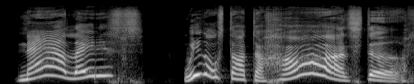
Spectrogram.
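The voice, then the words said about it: Imitates a movie character's voice. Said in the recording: “I did a terrible impression there”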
